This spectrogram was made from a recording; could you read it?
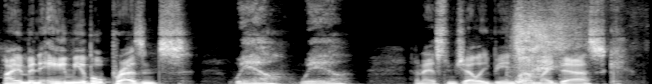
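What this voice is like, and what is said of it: Imitates another person's voice. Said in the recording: “best Reagan impression”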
